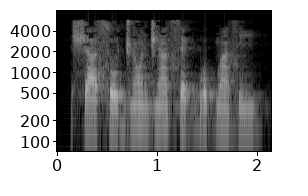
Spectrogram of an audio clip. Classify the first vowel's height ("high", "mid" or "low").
low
